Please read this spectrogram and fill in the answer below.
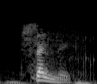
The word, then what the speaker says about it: Selznick: Y que tiene una anécdota que me ha hecho mucha gracia y que creo que es interesante, y es que Oselznik... – ¿Qué bien lo pronuncias? Sí, señor. No, se... favor, vete a tomar viento. – ¿De quién hablas? ¿Del productor? – Sí. – Selznick.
